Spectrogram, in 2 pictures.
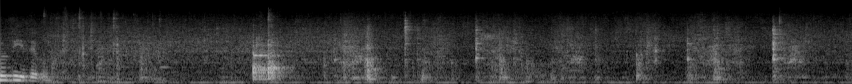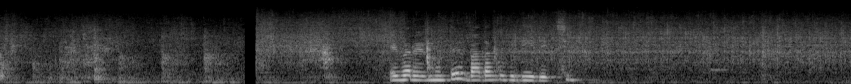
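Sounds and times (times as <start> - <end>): food sizzling in oil: 0.0 - 17.0
wooden spatula scraping pan: 3.2 - 10.8.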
